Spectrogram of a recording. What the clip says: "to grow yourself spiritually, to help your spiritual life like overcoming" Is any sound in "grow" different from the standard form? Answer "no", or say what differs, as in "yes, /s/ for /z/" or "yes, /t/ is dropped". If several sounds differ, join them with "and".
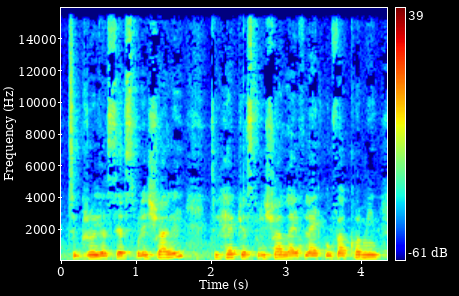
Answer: no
